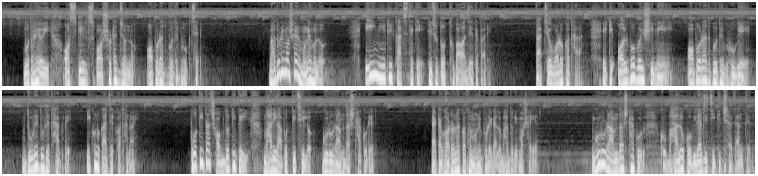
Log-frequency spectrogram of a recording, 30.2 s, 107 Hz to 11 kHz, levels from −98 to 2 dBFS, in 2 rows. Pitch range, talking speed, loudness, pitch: 90-125 Hz, 125 wpm, -16 LUFS, 110 Hz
